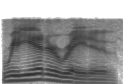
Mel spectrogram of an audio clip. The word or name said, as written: reiterative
